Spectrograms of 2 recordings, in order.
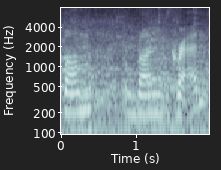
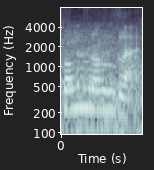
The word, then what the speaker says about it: Bumrungrad: okay I originally pron I originally pronounced this hospital as bum run grad but it's actually uh bum lung grad bum bum lung lead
